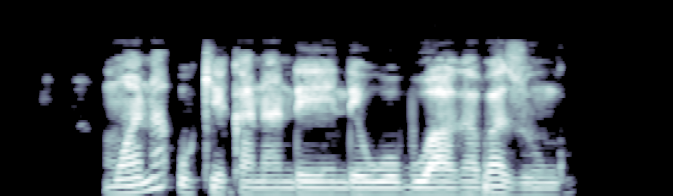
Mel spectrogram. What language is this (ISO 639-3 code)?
dav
